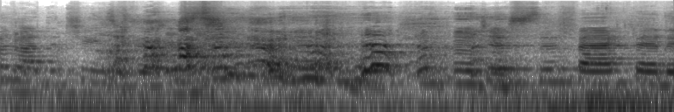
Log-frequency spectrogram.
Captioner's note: laughter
